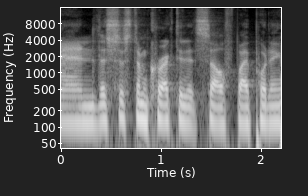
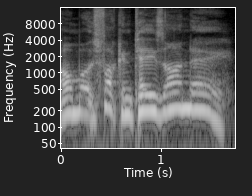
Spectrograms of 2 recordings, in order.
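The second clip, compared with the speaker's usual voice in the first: higher, hushed starstruck fan; breathless awe at a celebrity; starstruck fanboy; 7 semitones higher, 6 dB quieter than usual. Retold or imitated. Friend imitating another fan spotting [name], hushed. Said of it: "And he's like".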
